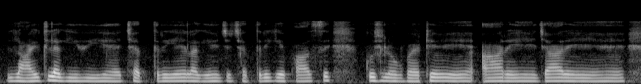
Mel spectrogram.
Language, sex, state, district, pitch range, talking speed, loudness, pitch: Angika, male, Bihar, Samastipur, 150-160 Hz, 195 wpm, -19 LUFS, 155 Hz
